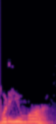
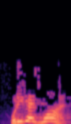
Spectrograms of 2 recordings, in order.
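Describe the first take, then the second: First: Soft, quieter and kind question; gently. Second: Pointed, slightly raised question over the shoulder; a bit harsh. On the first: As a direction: ask it gently, inviting them in. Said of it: "He might have said it very gently". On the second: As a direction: challenge them lightly, a touch blunt. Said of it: "I don't know if he said that in a harsh manner". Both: Retold or imitated.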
